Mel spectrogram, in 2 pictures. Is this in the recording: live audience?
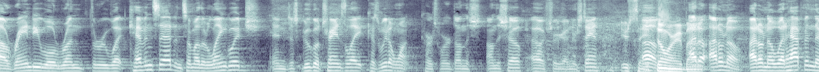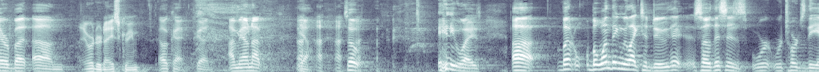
yes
